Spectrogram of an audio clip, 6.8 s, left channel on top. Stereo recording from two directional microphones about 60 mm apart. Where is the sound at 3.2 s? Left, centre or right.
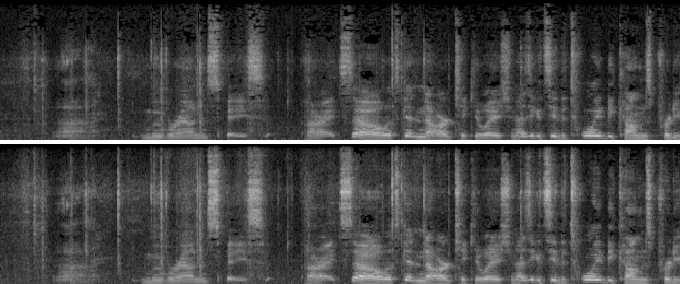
Centre.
